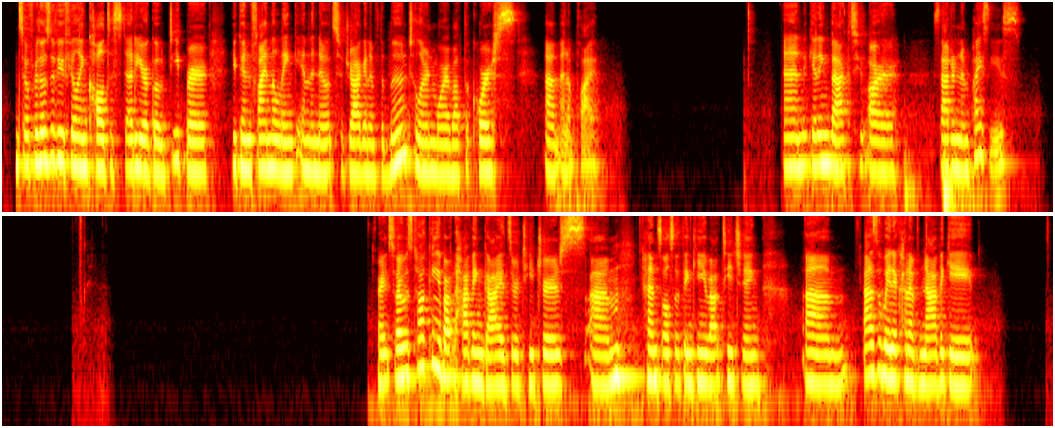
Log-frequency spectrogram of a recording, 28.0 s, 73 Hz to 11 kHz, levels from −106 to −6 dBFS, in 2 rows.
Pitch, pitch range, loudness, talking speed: 205 Hz, 195-225 Hz, -24 LUFS, 145 wpm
